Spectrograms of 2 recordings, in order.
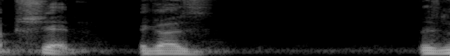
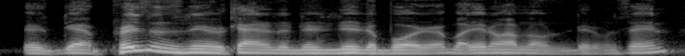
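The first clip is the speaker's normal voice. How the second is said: normal talking voice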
